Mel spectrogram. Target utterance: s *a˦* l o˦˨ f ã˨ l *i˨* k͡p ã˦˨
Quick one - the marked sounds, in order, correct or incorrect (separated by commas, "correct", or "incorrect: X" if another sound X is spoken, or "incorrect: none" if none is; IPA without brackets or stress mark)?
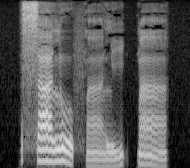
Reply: correct, incorrect: i˨˦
